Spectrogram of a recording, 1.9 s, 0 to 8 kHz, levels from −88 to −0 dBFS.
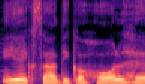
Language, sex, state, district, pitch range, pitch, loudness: Hindi, female, Jharkhand, Deoghar, 215-235 Hz, 225 Hz, -13 LUFS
